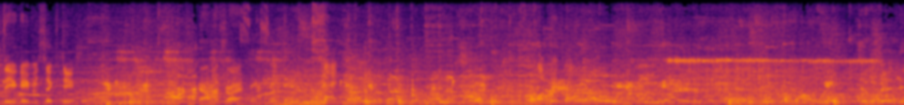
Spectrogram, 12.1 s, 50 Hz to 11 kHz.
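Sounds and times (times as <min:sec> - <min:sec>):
busy arcade din: 0:00.0 - 0:12.0.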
